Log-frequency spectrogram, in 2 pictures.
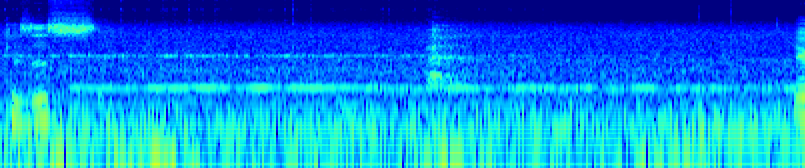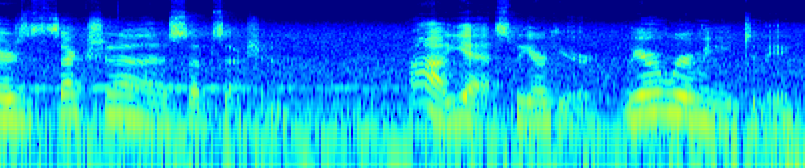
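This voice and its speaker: A woman's voice: fairly high pitch, moderate pace, background noise. A woman giving casual, self-deprecating commentary while she plays a video game, chatting to the characters. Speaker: gamer commentating a playthrough. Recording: game music behind voice. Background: video game music.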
